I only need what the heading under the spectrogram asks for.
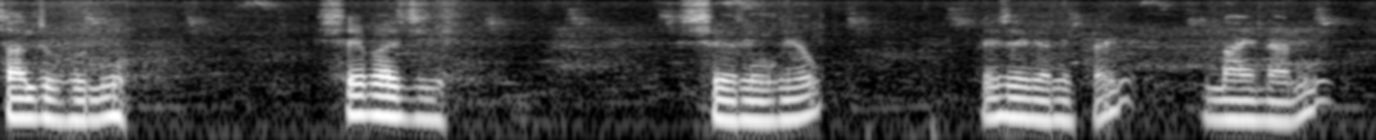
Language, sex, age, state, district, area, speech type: Bodo, male, 45-60, Assam, Udalguri, rural, spontaneous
